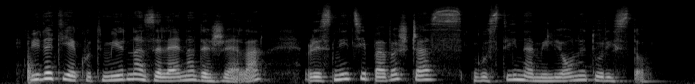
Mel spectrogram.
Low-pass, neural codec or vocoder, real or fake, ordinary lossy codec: 19.8 kHz; none; real; none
